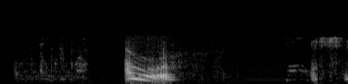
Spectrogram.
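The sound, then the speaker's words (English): A dog named Brown Dog makes a string of expressive vocalizations: low grumbling growls, a sudden louder whining howl in the middle, then more short whimpering moans. “Brown Dog wants to say hi, everybody.”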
